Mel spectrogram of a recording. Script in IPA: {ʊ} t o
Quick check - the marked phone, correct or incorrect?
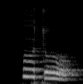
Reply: correct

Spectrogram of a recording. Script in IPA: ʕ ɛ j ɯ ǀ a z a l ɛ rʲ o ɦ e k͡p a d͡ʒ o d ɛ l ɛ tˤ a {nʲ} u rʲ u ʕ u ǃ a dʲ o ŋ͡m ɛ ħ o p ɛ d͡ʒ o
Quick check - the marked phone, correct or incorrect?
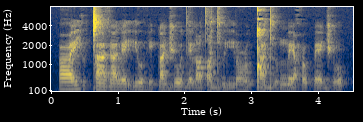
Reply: incorrect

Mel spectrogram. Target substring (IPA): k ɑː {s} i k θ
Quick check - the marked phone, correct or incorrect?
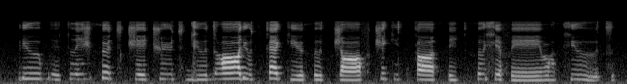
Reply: incorrect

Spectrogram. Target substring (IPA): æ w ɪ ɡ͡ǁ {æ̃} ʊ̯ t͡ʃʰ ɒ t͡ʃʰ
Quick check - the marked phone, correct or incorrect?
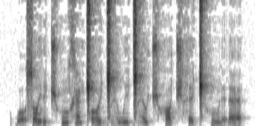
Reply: incorrect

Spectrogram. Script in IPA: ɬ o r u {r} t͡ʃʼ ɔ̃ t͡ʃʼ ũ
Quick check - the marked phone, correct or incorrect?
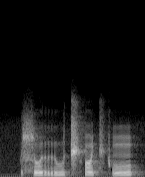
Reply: incorrect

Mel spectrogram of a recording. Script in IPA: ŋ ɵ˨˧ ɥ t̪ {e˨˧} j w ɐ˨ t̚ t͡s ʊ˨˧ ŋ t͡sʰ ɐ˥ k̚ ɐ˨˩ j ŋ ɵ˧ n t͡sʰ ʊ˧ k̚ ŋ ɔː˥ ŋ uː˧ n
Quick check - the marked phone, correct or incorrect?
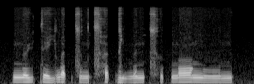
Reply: incorrect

